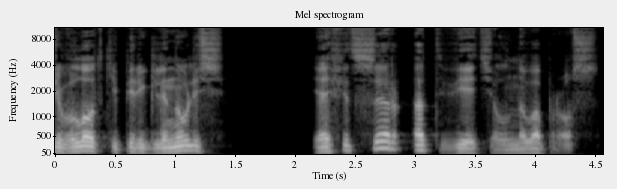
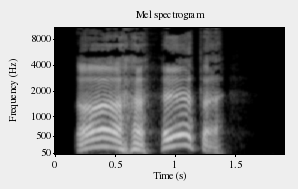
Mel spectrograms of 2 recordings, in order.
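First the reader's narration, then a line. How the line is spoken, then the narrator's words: Laughing. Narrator (Russian): рассмеялся Джордж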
